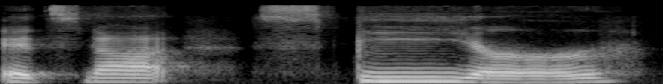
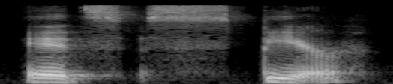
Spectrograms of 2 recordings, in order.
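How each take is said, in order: First: The vowel is split into two separate sounds. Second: The vowel is one smooth blended sound. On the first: The speaker calls it wrong. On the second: The speaker calls it right.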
